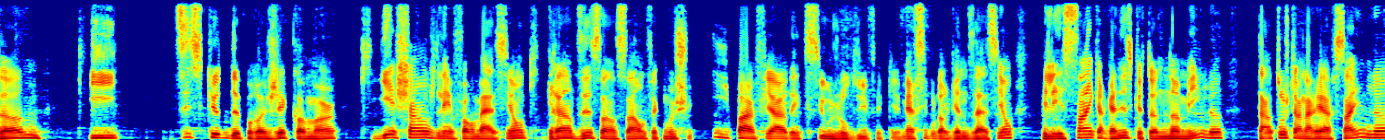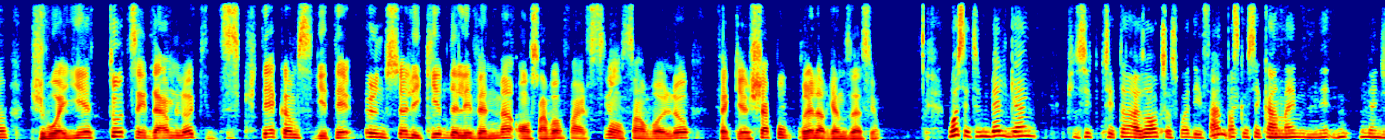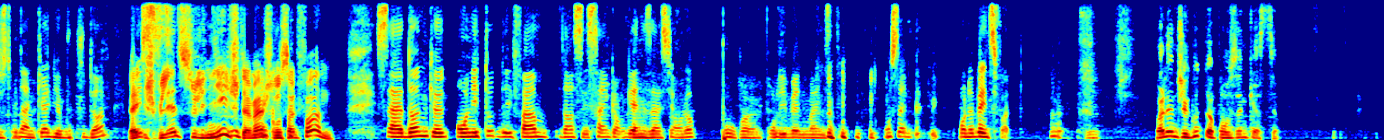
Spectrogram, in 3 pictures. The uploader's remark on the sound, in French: En direct du Transal Saguenay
